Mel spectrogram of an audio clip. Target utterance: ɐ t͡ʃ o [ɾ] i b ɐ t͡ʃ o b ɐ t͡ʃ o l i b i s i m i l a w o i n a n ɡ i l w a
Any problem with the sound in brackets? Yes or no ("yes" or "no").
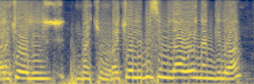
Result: yes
